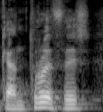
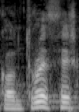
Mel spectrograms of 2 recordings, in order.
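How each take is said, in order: First: The first vowel is an a sound. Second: The first vowel is an o sound. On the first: The speaker calls it wrong. "algunos eh, pronuncian Cantrueces" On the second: The speaker calls it right. "la correcta diríamos mejor que ye Contrueces"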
